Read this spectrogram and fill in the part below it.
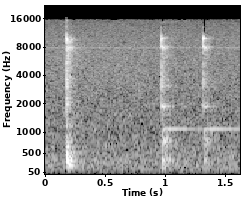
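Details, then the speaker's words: Willsenton R8 push-pull class AB tube amp, tapping the case: three sharp taps, the middle leaving a faint short high ring that fades quickly; normal mild tube microphonics, not a problem. "if you tap on the case and it rings a little tiny bit that's not a problem"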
